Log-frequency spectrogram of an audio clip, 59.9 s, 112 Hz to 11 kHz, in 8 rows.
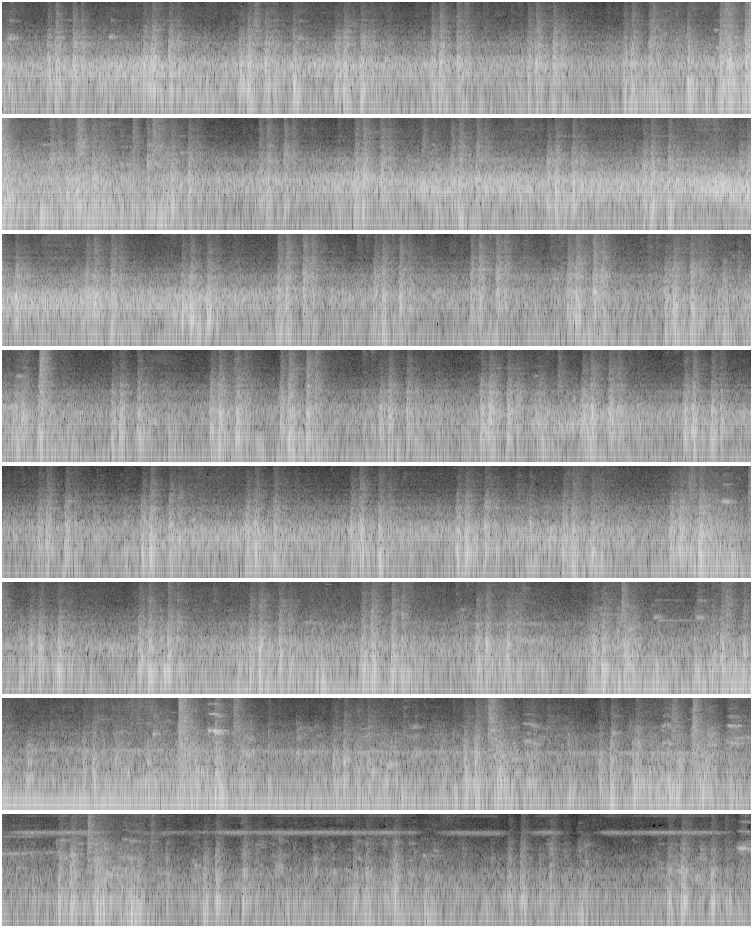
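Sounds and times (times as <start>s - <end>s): wheels clicking over rail joints: 0.0s - 14.3s, 36.6s - 59.9s
diesel railcar running: 0.0s - 59.9s.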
